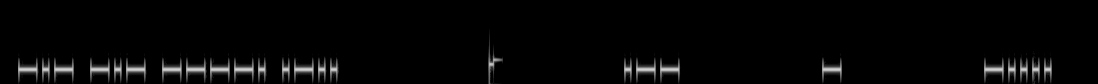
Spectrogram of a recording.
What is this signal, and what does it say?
Morse code, heard as a keyed tone, about 20 wpm, spaced as for 10 wpm, 700 Hz. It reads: KK9L WT6
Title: USA Call Signs - 4 Characters - 8x Character Spacing - 20wpm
